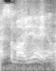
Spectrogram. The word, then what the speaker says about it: sommelier: Well, in your bio, you mentioned you're also passionate about food, and you became a sommelier. That's how you say it, correct? – Yeah, sommelier.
